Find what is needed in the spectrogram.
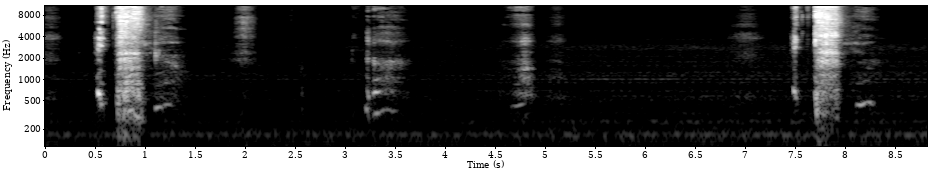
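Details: Female who is still a little sick has a breathy, spraying sneezing fit: two forceful sneezes, each preceded by a quick inhale, with softer breathy bursts between them.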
